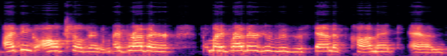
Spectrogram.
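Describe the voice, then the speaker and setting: A woman speaks earnestly over a video call, her voice slightly husky. The sound is thin and tinny, like a phone line. She rambles a bit and restarts her sentences. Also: fairly high pitch, normal speed. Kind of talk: casual talk to a group on a call.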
